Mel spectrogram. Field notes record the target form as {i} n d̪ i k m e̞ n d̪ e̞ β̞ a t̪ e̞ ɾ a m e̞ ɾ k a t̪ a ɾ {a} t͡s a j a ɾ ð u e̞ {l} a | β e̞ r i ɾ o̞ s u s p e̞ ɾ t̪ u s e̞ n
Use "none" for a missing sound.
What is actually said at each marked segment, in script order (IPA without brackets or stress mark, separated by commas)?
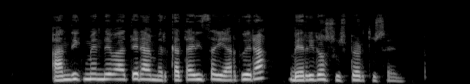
a, i, ɾ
